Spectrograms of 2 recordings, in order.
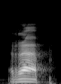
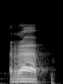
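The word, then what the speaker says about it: wrap: sound नहीं है next इस वर्ड को देखते हैं इसकी स्पेलिंग है डब्लू आर ए प तो इसको हम कैसे रीड करते हैं रैप तो यहां पर कौन सा लेटर साइलेंट है यहां पर डब्लू साइलेंट है तो इसकी स्पेलिंग है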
